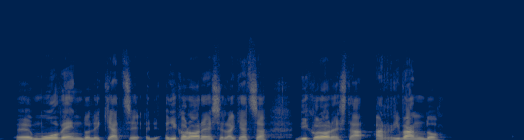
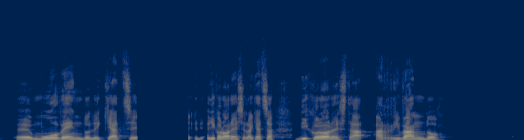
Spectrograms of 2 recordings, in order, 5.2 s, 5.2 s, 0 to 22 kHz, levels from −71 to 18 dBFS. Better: first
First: none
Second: audio freezing; at 1.5 s for 0.5 s

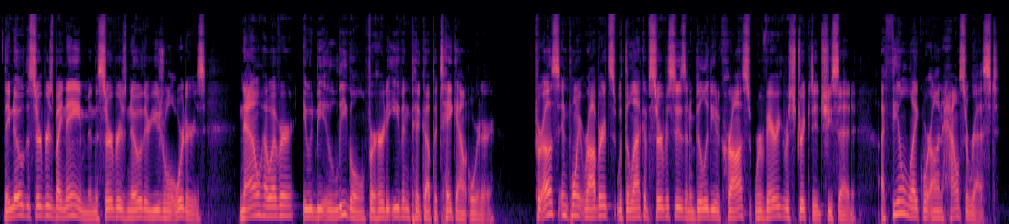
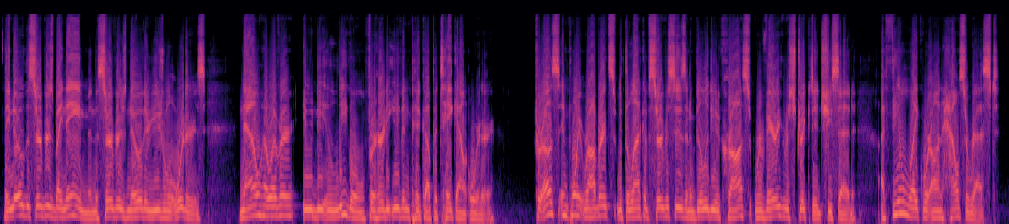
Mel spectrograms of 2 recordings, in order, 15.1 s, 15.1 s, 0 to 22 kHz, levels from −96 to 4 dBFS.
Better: first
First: none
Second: distortion; heavy; 8 dB below the speech

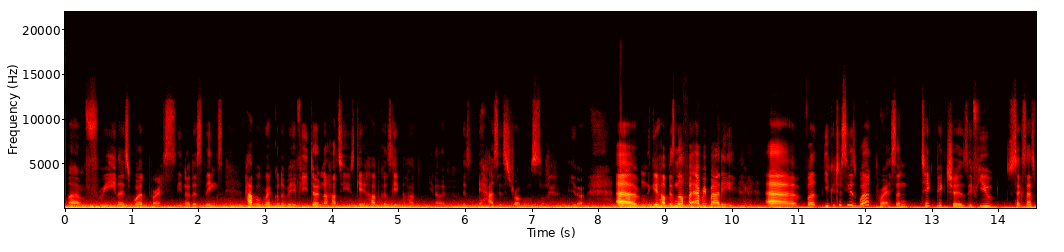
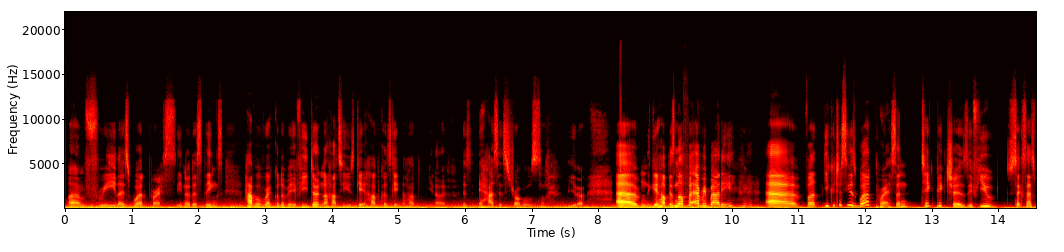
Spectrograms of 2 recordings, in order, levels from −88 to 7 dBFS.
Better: second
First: low rumble; loud; throughout; 10 dB below the speech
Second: low rumble; faint; throughout; 20 dB below the speech

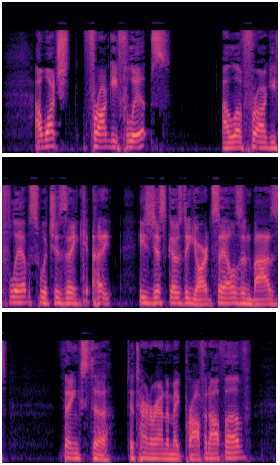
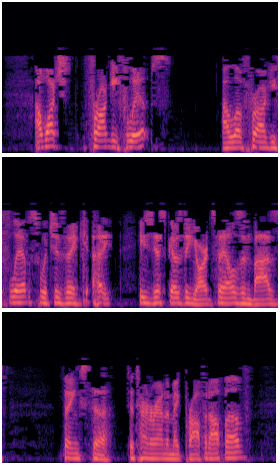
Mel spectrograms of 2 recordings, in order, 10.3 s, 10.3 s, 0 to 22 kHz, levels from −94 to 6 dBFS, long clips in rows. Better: first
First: garbled, watery; slightly; nothing above 8 kHz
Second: garbled, watery; badly; nothing above 5 kHz

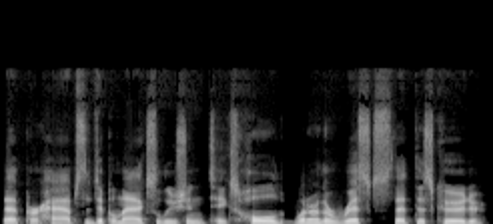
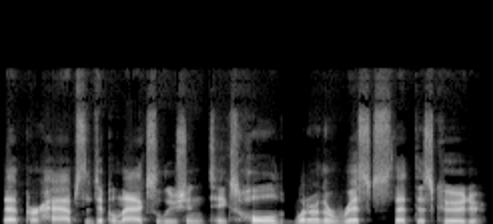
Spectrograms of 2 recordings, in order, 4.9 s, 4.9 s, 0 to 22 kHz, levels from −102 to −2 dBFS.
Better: first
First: none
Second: thin; somewhat; fading below 400 Hz

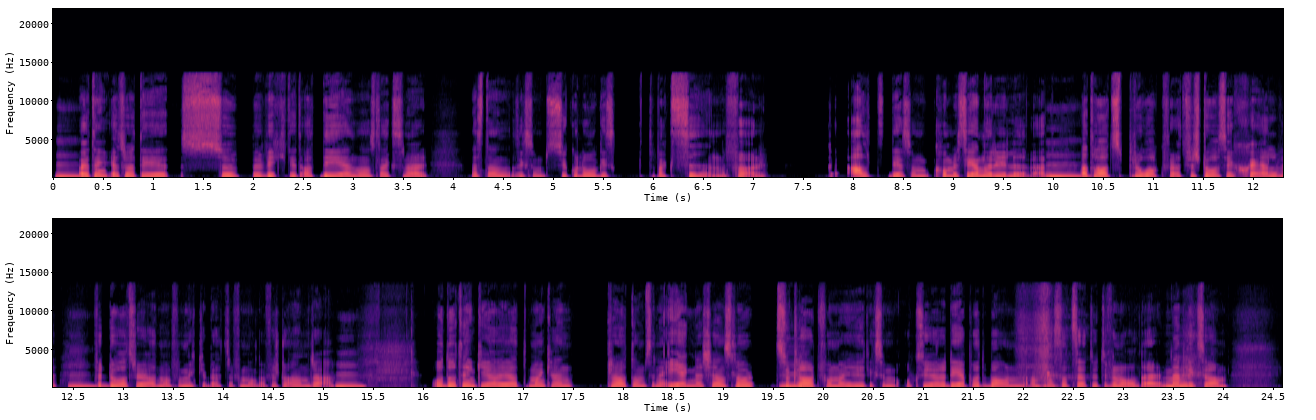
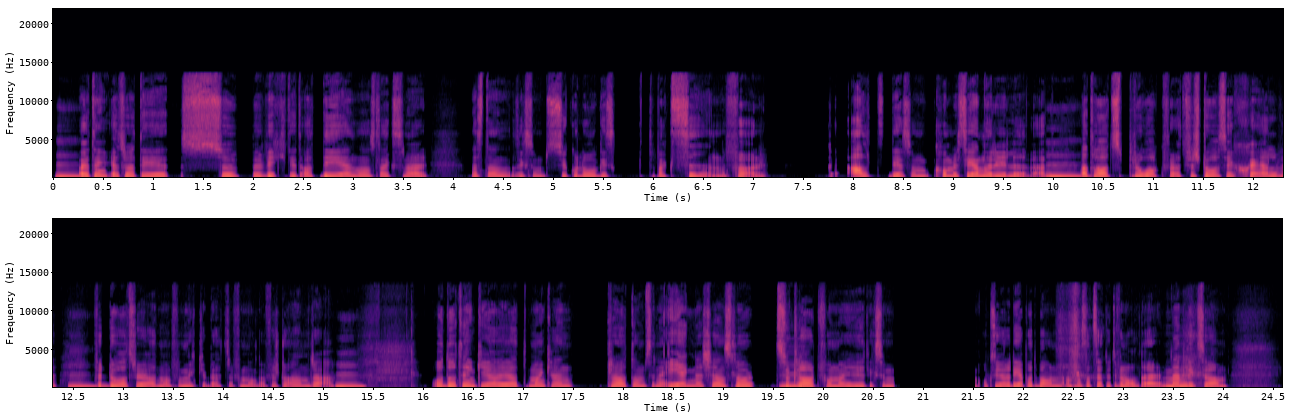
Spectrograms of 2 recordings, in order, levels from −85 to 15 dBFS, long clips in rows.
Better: first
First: none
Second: audio freezing; at 21 s for 1 s

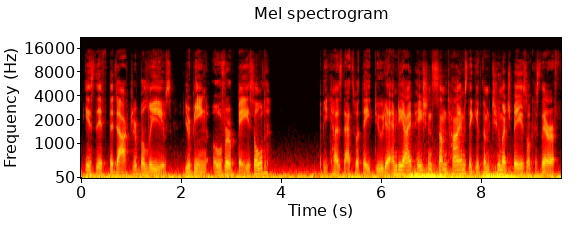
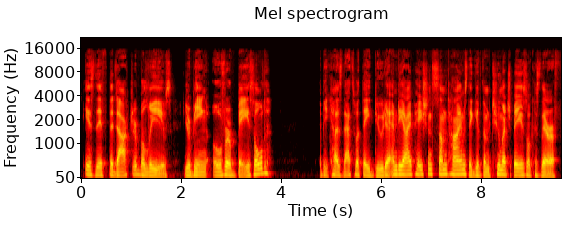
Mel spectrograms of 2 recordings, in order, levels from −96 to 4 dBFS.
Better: second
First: wind noise on the microphone; occasional gusts; 20 dB below the speech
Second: none

